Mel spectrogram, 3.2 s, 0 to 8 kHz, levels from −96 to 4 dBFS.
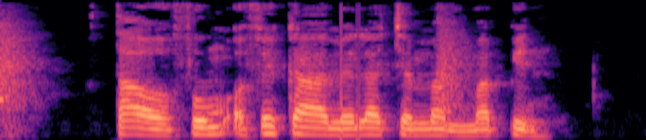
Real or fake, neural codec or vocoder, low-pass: real; none; 7.2 kHz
